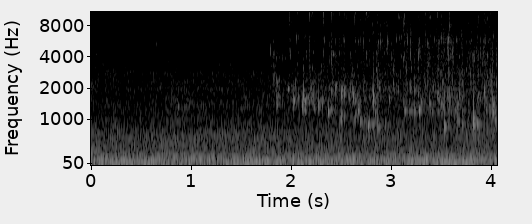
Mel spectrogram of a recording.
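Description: New salt water pumped through a hose into a reef aquarium, a quiet steady flow with faint trickling that picks up about halfway through. It is the refill after a water change, the flow throttled at a ball valve on the hose end until the pump chamber reaches its level.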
